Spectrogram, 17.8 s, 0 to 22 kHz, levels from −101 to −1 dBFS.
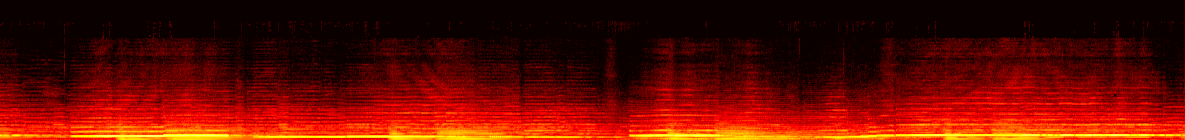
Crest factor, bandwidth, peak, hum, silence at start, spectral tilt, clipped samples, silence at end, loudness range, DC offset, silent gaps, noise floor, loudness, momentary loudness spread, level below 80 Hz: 12 dB; 7.8 kHz; -12 dBFS; none; 0 s; -6 dB/octave; under 0.1%; 0 s; 8 LU; under 0.1%; none; -47 dBFS; -25 LUFS; 17 LU; -60 dBFS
